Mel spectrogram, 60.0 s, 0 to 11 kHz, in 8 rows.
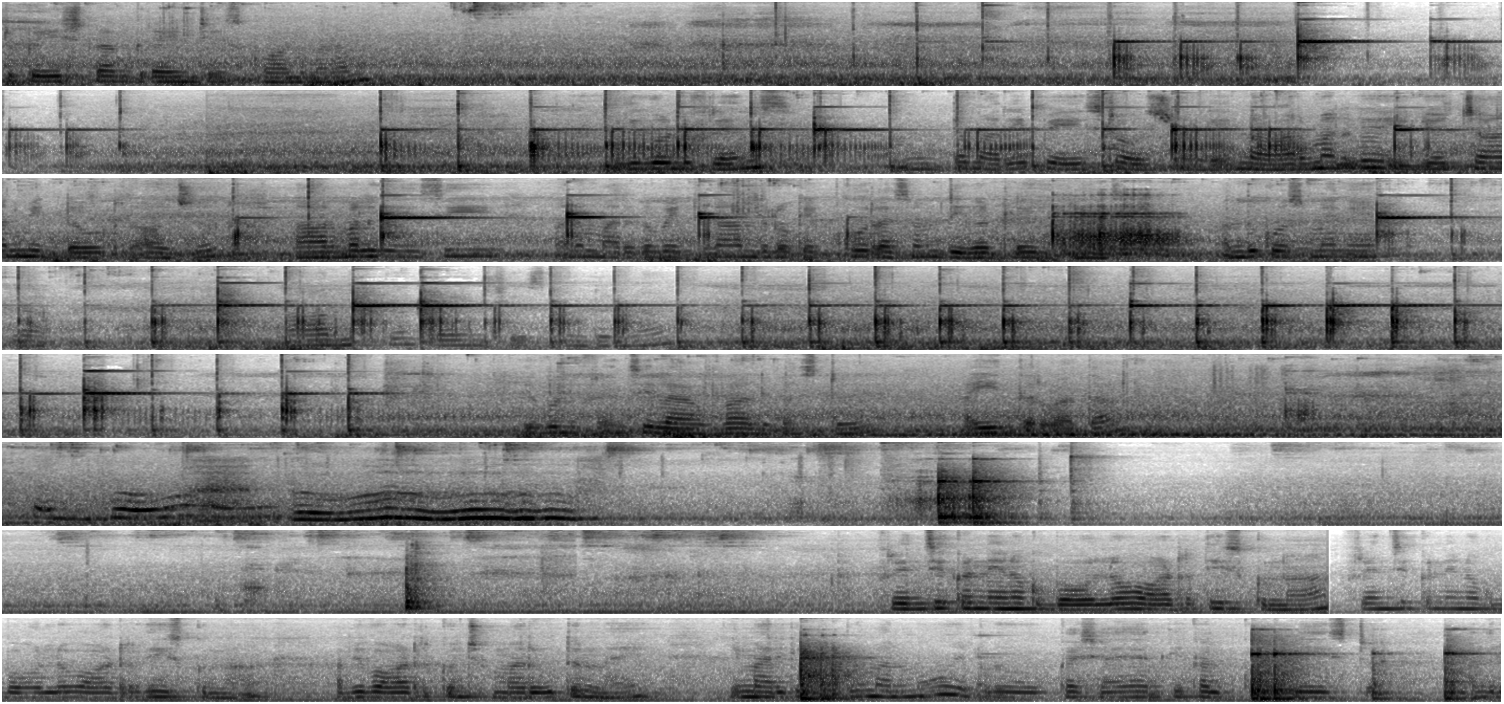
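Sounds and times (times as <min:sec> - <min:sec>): pestle striking in a mortar: 0:04.5 - 0:08.2, 0:21.9 - 0:32.1.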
